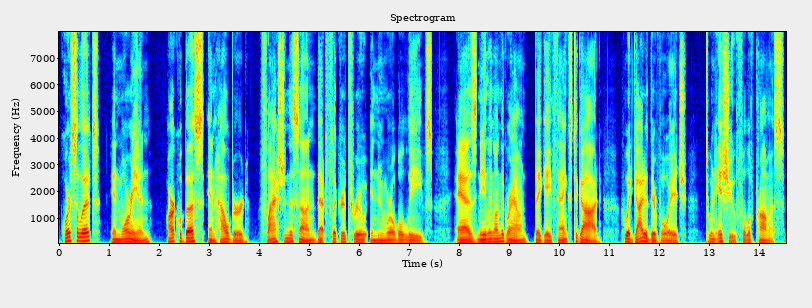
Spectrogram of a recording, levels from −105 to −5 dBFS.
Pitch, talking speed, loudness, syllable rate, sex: 95 Hz, 150 wpm, -19 LUFS, 4.6 syllables/s, male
